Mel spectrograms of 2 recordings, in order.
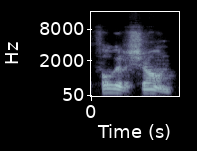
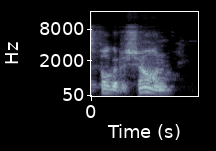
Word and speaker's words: Fogo de Chão: And Hobbs told me how to say this correctly. Fogo de Chão. I always thought it was Fogo de Chão. – That's what I thought. – Call it that, but it's Fogo de Chão.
